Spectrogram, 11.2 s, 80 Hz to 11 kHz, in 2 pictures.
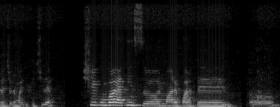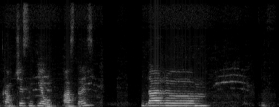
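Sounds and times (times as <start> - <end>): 
speech: 0.0 - 7.6, 8.4 - 9.8
cat giving a faint trill: 9.8 - 10.6
cat giving a long loud downward-sliding meow: 9.8 - 10.7.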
